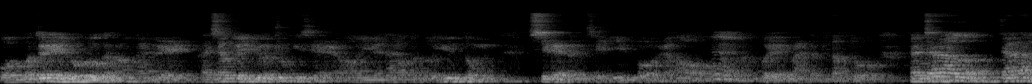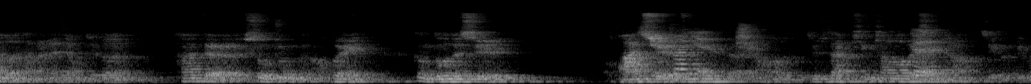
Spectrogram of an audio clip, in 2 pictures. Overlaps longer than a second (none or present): present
